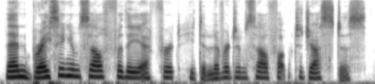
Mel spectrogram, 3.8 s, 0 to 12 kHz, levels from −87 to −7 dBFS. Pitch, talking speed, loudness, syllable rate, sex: 190 Hz, 190 wpm, -20 LUFS, 6.0 syllables/s, female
